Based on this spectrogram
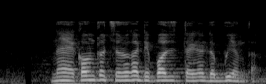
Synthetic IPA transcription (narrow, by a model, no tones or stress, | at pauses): naːekɐwuɳʈloːt͡ʃeɾuɡaːɖipaːsiʈːɐjnɐɖɐbːujɐŋka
